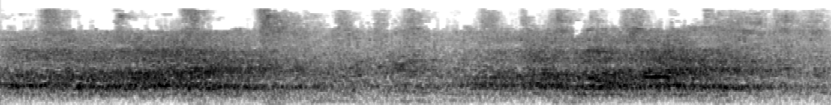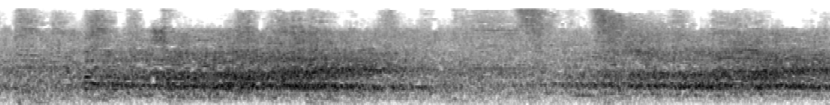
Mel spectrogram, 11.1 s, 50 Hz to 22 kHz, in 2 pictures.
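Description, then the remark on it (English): A huge crowd at UFC 299, where Trump is met with roaring support, chants "Let's Go Brandon" in unison, a dense roar of many voices swelling and easing in a steady repeating rhythm, about every three seconds, with no single voice standing out. “To which Let's Go Brandon can be heard everywhere.”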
